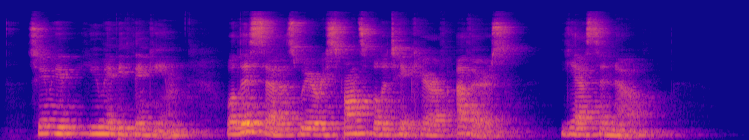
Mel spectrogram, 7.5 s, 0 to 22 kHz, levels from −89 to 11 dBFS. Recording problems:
room echo; noticeable; dies away in 0.6 s
off-mic speech; somewhat distant

